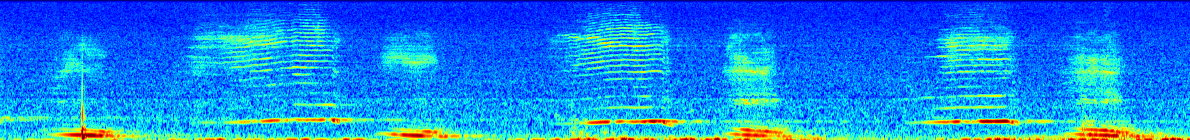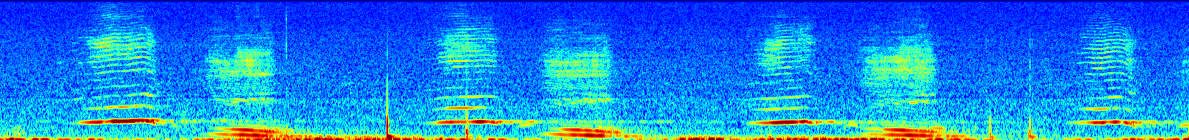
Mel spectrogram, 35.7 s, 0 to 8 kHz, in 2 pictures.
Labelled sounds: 2.9	5.0	humpback whale, 1.2 to 6.7 kHz
5.7	6.4	humpback whale, 2.0 to 2.7 kHz
8.3	10.0	humpback whale, 1.3 to 8.0 kHz
10.9	11.4	humpback whale, 1.5 to 1.9 kHz
13.8	15.2	humpback whale, 0.80 to 6.0 kHz
19.1	20.2	humpback whale, 0.80 to 6.1 kHz
20.9	21.9	humpback whale, 1.4 to 2.8 kHz
24.4	26.8	humpback whale, 0.80 to 5.8 kHz
29.2	30.0	humpback whale, 0.80 to 4.4 kHz
31.1	31.6	humpback whale, 1.6 to 2.5 kHz
34.0	34.8	humpback whale, 0.80 to 5.0 kHz

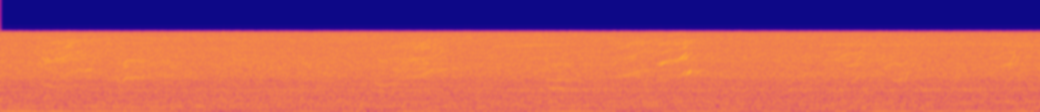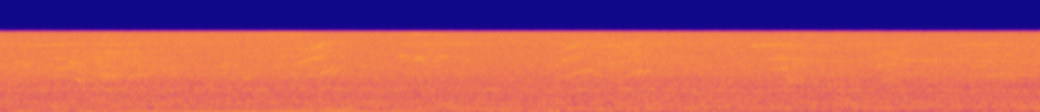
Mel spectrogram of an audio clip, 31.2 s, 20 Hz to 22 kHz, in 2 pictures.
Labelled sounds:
9.7	10.5	killer whale, southern resident, 1.6 to 5.9 kHz
26.8	27.6	killer whale, southern resident, 1.1 to 5.2 kHz

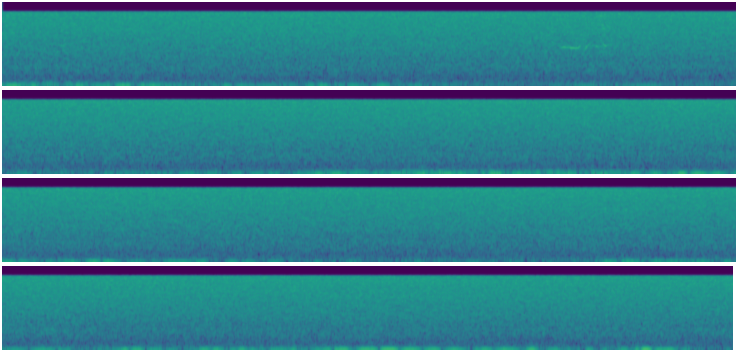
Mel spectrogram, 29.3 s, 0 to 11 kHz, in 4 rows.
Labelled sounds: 5.6	6.1	killer whale, northern resident, G clan, 1.6 to 2.2 kHz

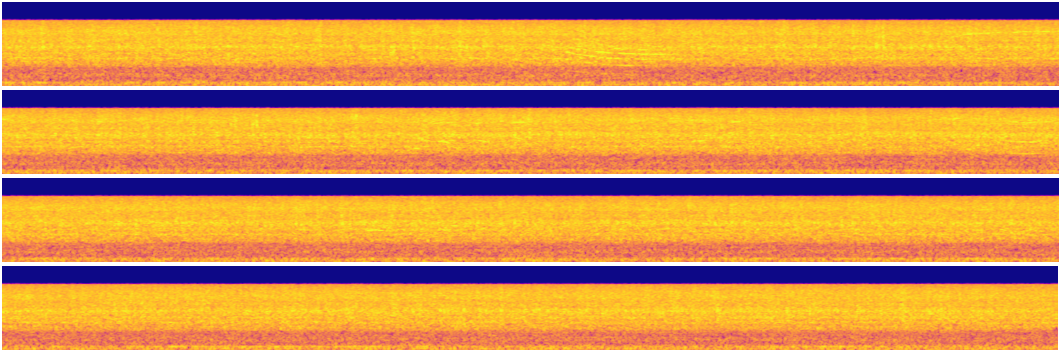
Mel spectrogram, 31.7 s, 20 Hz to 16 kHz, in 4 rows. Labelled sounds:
4.6	5.1	killer whale, Bigg's (transient), 1.6 to 1.8 kHz

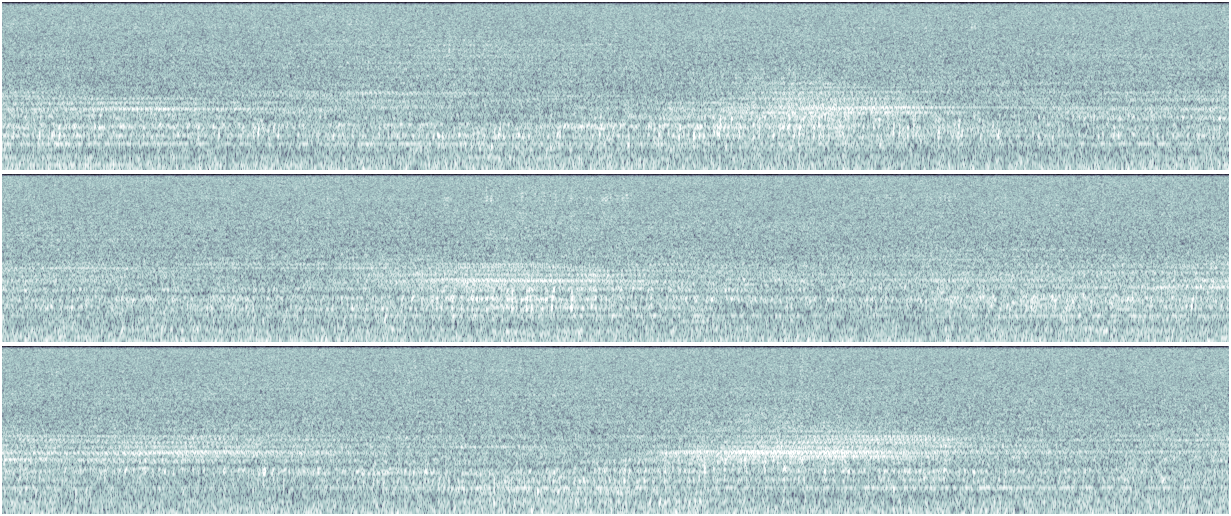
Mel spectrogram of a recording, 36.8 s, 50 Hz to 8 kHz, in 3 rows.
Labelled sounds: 31.1	32.0	vessel noise, 0.93 to 1.3 kHz

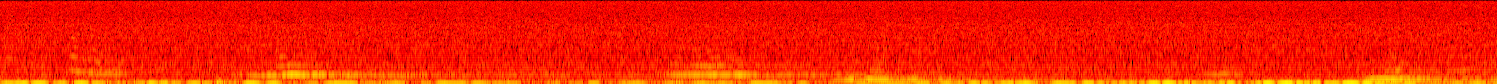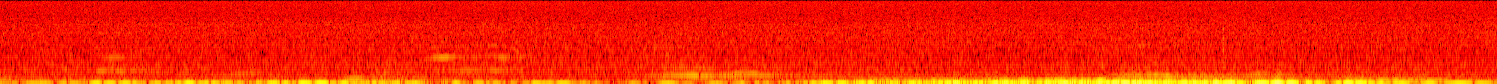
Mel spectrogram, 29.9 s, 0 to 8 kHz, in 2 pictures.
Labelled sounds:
19.2	19.6	humpback whale, 0.83 to 1.0 kHz

